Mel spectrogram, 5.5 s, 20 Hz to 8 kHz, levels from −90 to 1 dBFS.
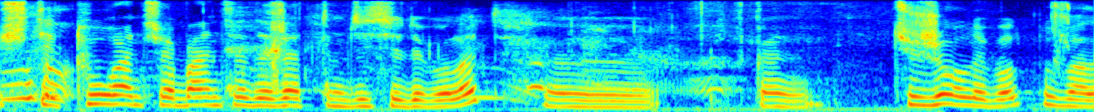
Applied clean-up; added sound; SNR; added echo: none; none; none; none.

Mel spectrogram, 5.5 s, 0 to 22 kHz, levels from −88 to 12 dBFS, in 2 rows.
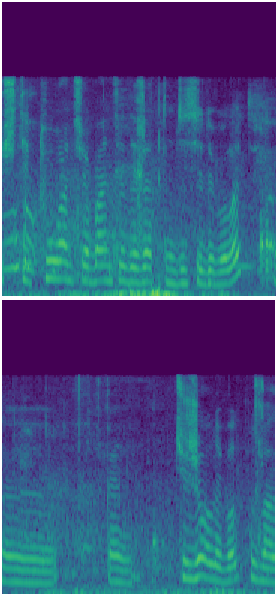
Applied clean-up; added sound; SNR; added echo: none; Waves, surf; 4 dB; none.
